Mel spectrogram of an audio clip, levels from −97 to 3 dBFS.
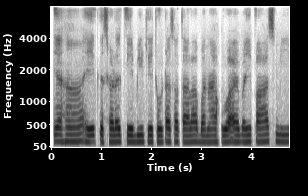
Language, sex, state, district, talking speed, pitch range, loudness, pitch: Hindi, male, Haryana, Jhajjar, 190 wpm, 140-145 Hz, -15 LUFS, 140 Hz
